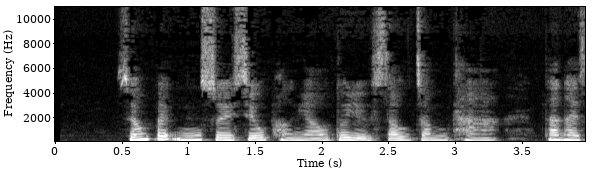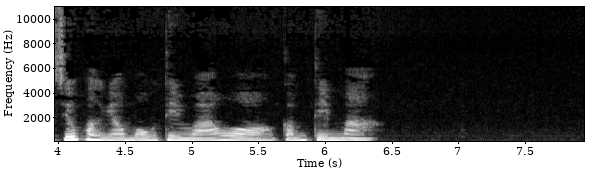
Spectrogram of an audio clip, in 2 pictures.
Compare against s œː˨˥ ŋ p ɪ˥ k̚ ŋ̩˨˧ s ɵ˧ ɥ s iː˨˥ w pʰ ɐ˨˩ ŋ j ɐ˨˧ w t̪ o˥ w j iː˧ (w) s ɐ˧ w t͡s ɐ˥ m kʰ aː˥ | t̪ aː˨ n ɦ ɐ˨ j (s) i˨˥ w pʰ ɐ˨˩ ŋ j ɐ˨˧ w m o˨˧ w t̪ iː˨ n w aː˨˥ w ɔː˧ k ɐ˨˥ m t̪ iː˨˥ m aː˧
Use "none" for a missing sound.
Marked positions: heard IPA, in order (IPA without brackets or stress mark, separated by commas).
w, s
